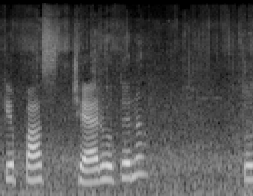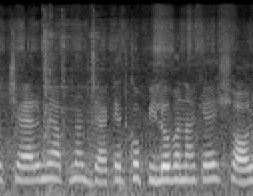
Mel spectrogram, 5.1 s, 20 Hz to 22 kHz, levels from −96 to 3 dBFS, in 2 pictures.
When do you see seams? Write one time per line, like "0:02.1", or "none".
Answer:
none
